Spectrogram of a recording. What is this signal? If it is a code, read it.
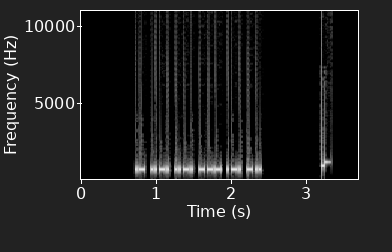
Morse code, heard as a keyed tone, about 41 wpm, 700 Hz. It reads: AFFORD
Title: Sentences from Top 1100 Words - New Word Drill Alt - 45wpm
